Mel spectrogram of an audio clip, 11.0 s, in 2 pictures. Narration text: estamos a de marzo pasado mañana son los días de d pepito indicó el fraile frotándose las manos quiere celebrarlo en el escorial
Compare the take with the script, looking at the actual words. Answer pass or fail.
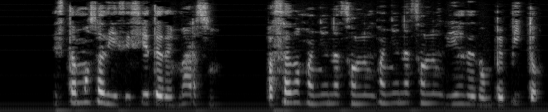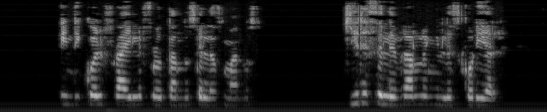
fail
